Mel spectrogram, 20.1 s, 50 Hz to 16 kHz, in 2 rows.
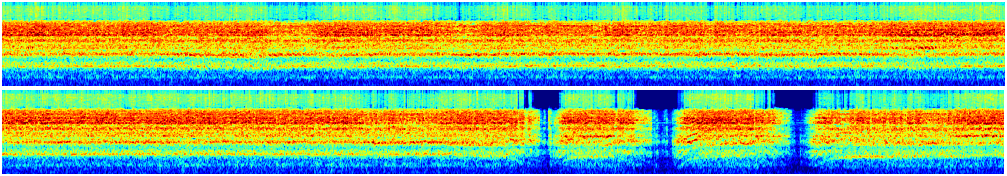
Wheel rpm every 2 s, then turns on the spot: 230, 220, 230, 230, 230, 230, 230, 180, 100, 150.
none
